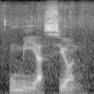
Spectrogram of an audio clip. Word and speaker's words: humillación: Now, two L's in Spanish are going to sound like a Y. In some areas, they may pronounce it more like a soft J, like yo or Joe, but it doesn't have an L sound anymore.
